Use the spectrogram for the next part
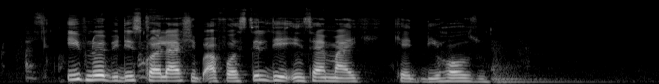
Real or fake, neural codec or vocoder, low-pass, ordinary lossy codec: real; none; 14.4 kHz; none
